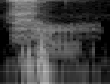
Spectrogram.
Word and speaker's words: Horus: I mean, you don't pronounce the S in ancient Egyptian, it's just her, but which is kind of like the persona, the image that's projected.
